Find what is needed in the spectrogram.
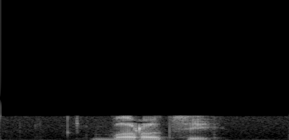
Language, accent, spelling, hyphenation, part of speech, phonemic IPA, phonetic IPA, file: Armenian, Eastern Armenian, բառացի, բա‧ռա‧ցի, adjective / adverb, /bɑrɑˈt͡sʰi/, [bɑrɑt͡sʰí], Hy-բառացի.ogg
- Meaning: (adjective) literal, word for word; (adverb) literally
